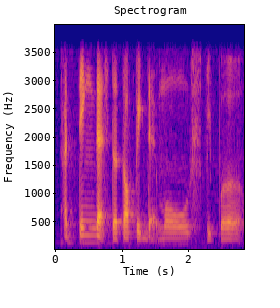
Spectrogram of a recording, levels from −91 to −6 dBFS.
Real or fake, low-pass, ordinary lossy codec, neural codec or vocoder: real; 3.6 kHz; none; none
